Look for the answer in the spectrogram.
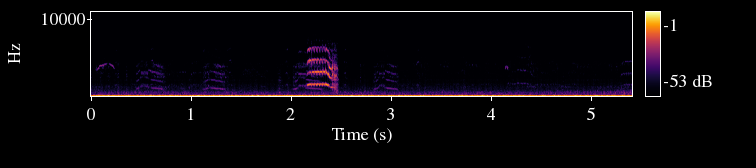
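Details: Black guillemots at a nesting burrow on Seal Island NWR, Maine, recorded by a burrow camera in the early morning, 2018: short, thin, harmonic whistled notes in loose series, one louder, rising call midway, over a steady low rumble.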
